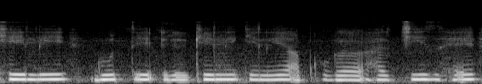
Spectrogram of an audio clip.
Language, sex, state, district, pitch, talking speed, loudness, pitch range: Hindi, female, Punjab, Pathankot, 225 Hz, 135 wpm, -13 LUFS, 210-230 Hz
